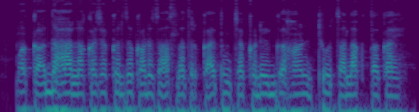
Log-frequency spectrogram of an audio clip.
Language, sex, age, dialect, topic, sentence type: Marathi, female, 25-30, Southern Konkan, banking, question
